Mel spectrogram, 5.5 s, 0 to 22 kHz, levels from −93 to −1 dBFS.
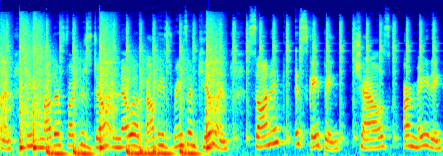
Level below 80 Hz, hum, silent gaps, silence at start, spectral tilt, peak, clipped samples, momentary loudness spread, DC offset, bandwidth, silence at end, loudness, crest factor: -26 dBFS; none; none; 0 s; -5 dB/octave; 0 dBFS; under 0.1%; 6 LU; under 0.1%; 16 kHz; 0 s; -17 LUFS; 16 dB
